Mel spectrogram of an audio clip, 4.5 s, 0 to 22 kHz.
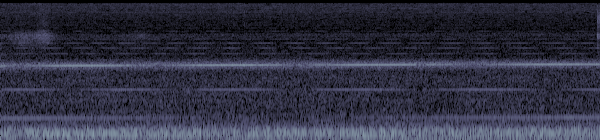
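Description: Airliner jet engines idling and whining while taxiing in the X-Plane 11 flight simulator, a steady low rumble with sustained high tonal whines, constant and unbroken with no talk.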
